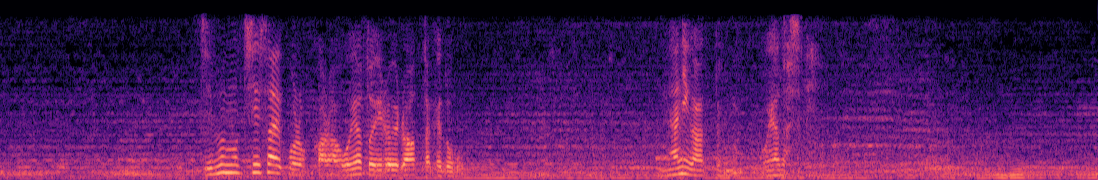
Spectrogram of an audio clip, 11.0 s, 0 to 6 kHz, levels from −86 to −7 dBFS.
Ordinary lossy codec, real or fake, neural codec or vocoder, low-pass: AAC, 32 kbps; fake; vocoder, 44.1 kHz, 80 mel bands, Vocos; 5.4 kHz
